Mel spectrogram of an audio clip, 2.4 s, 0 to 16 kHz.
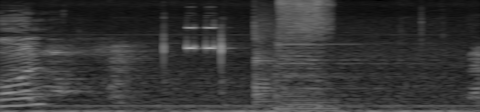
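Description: A short, high key-press beep from the keypad of a JRC NCT-196N DSC modem about a second in, over a steady low hum from the radio console.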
